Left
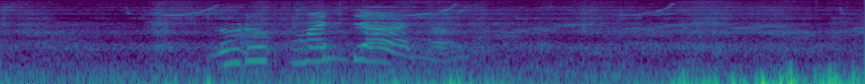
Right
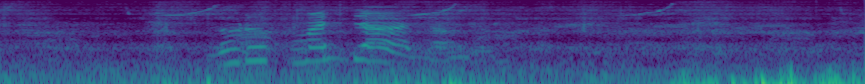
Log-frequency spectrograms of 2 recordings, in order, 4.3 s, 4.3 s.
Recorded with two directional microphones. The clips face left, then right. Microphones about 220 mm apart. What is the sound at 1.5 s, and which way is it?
Speech, 15° right (ahead or behind).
